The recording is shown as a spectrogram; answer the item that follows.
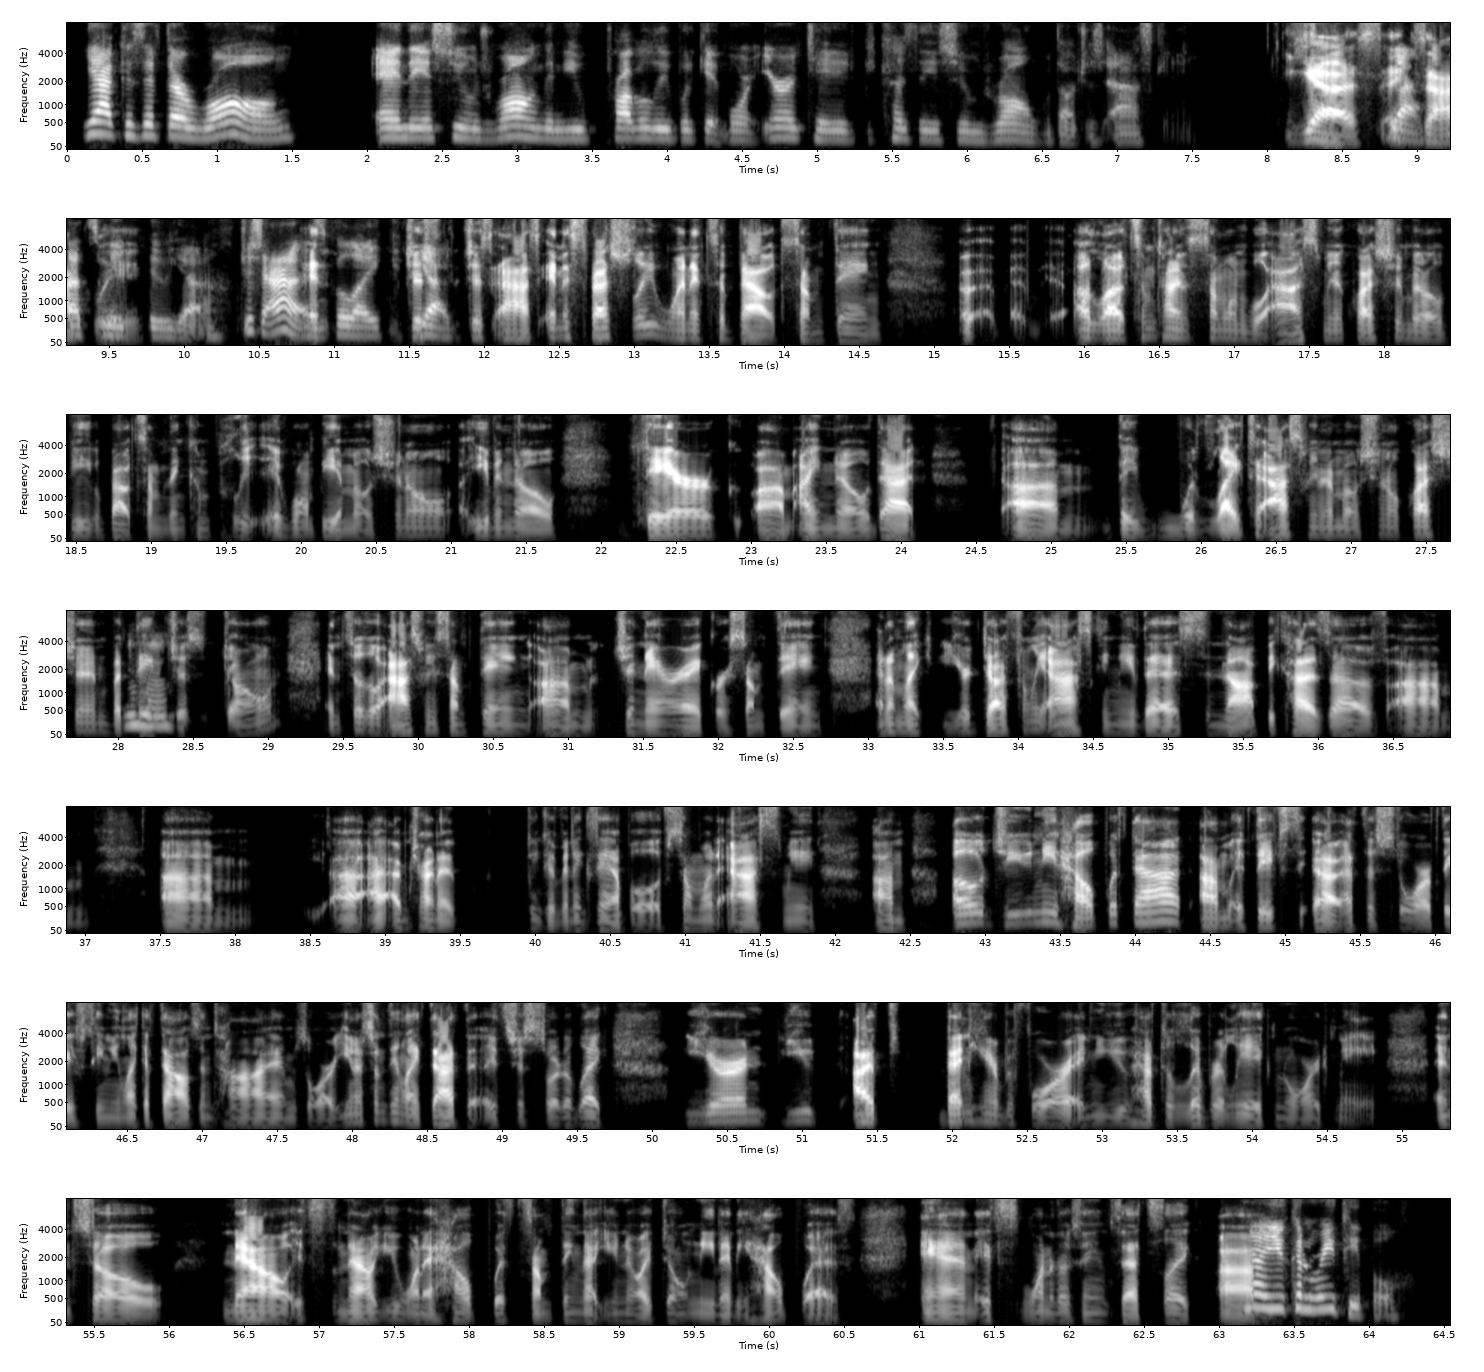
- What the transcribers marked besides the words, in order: none
- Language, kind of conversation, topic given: English, unstructured, How do your everyday actions reflect the legacy you want to leave?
